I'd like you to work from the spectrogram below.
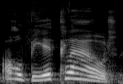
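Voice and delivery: high, hopeful little character voice; bright idea. A narrator's reading. Fluffy hits on a plan to get fluffy, eager and high. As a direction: pitch it up like a sudden idea. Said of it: "he thought".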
